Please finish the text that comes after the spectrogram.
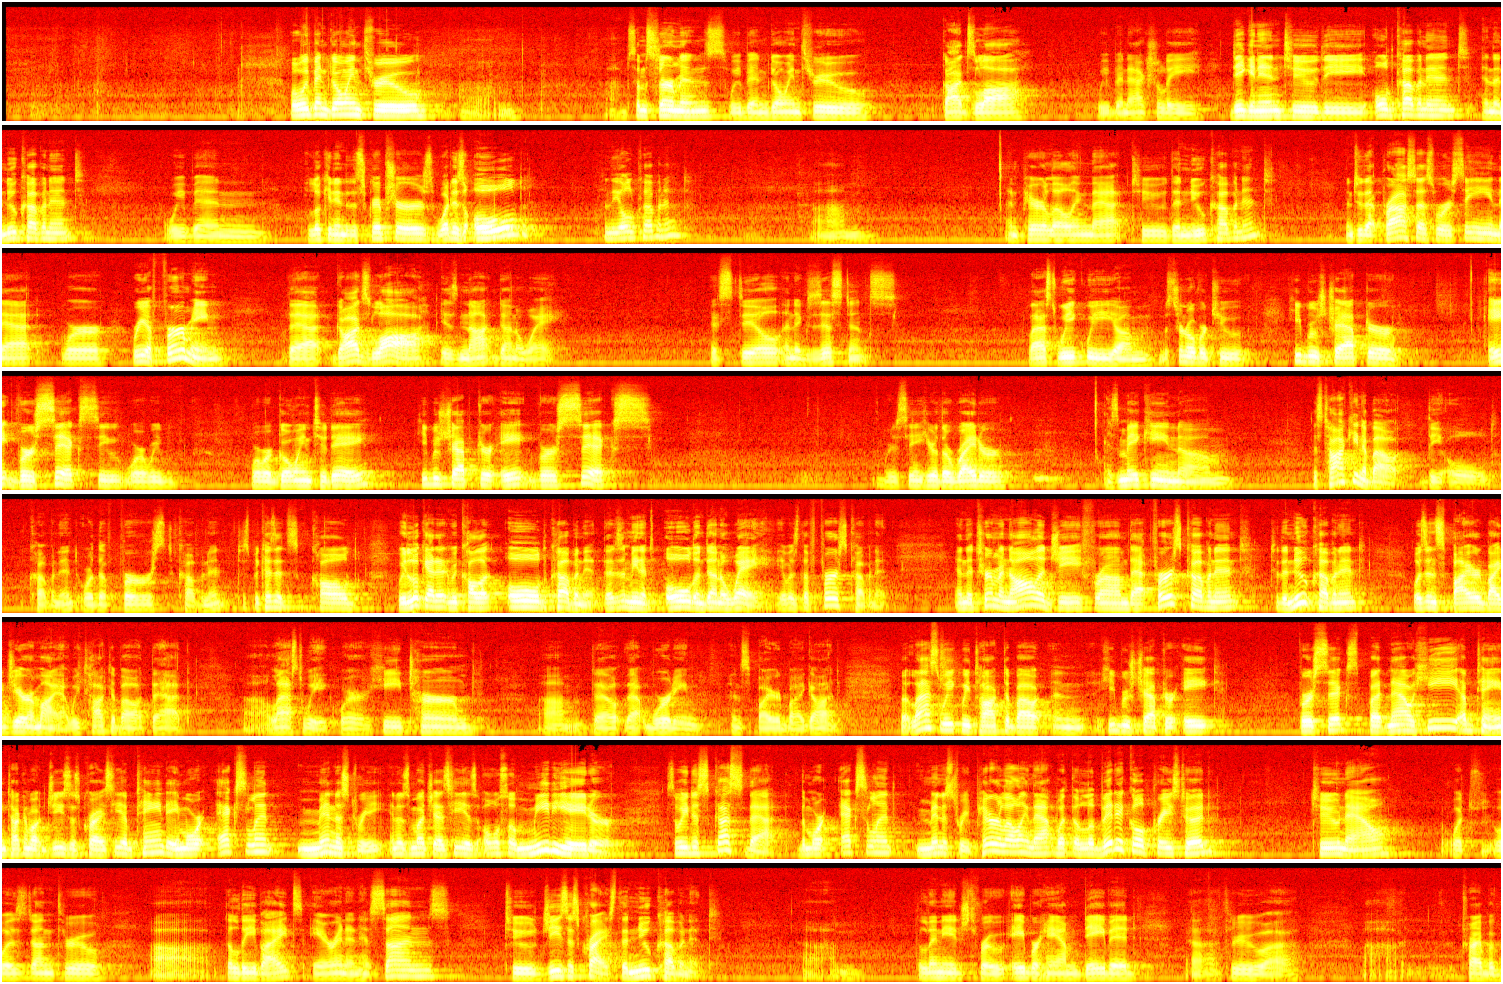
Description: Given in Phoenix East, AZ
